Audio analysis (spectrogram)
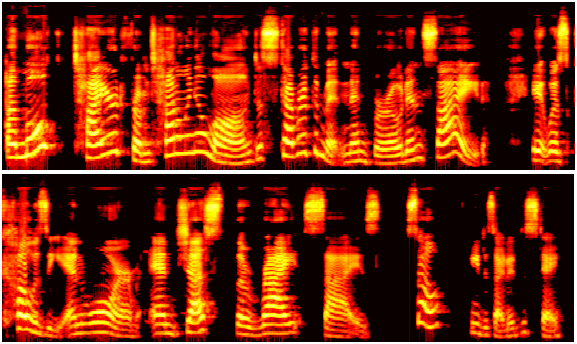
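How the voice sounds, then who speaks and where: A woman's voice: fairly high pitch, big pitch swings, a little slow. A woman teacher reading a picture book aloud to children, encouraging them and asking questions about the pictures.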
